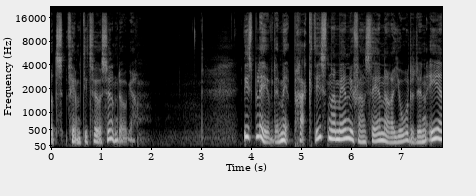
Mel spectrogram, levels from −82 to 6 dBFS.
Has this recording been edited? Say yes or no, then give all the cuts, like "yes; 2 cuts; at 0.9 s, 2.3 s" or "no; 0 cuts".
no; 0 cuts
